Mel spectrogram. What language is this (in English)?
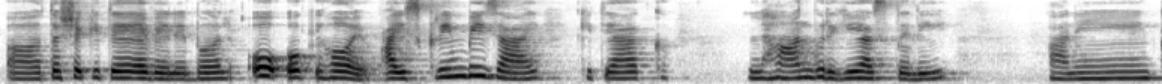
Konkani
